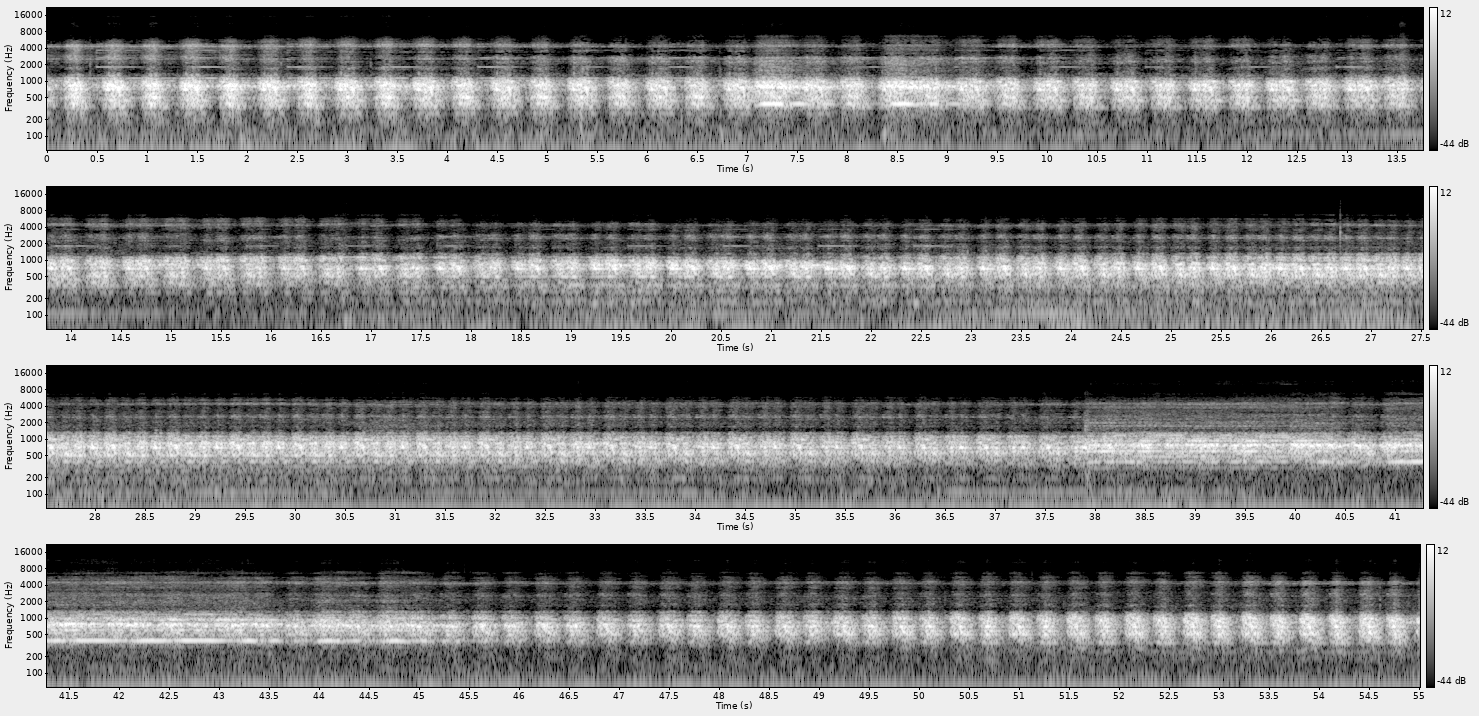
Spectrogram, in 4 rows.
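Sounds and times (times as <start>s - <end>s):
model steam locomotive chuffing: 0.0s - 55.0s.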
